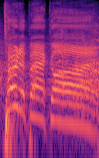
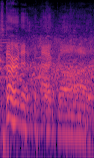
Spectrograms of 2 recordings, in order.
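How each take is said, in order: First: Loud, slow, higher shout. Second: Said in the usual way. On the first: Real, not acted. Yelling at the crowd to keep laughing, loud and slow. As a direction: demand it loudly and slowly. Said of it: "crowd went quiet". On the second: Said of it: "repeat after shout".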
